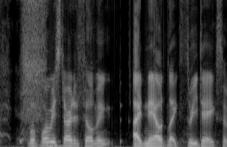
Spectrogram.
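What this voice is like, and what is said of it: Usual voice. Nothing is said of it.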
